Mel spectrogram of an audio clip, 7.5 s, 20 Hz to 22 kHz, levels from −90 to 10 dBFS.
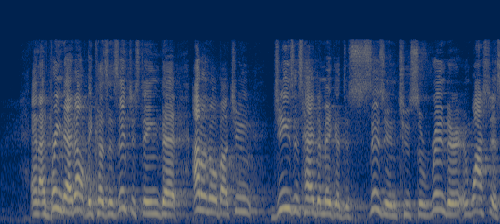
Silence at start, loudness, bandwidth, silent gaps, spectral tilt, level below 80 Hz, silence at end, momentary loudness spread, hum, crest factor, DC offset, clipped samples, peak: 0.45 s; -31 LUFS; 11 kHz; none; -3.5 dB/octave; -72 dBFS; 0 s; 10 LU; none; 20 dB; under 0.1%; under 0.1%; -10 dBFS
